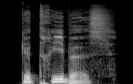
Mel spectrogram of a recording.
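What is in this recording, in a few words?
"Getriebes", German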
